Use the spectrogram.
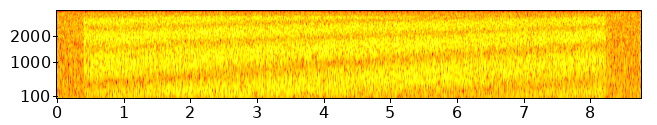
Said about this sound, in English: Now we will play a few examples of our jamming signals. White noise.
